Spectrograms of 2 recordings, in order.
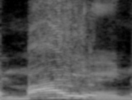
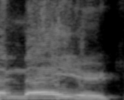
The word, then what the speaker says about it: Meyer: E Deminha, antes de passar para você, só deixa eu pronunciar certo o nome do nosso querido Urban. É Mayer, não é Meyer, que nem eu falei.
